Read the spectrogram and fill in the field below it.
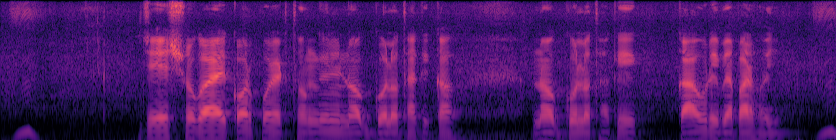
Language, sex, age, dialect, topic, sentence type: Bengali, male, <18, Rajbangshi, banking, statement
